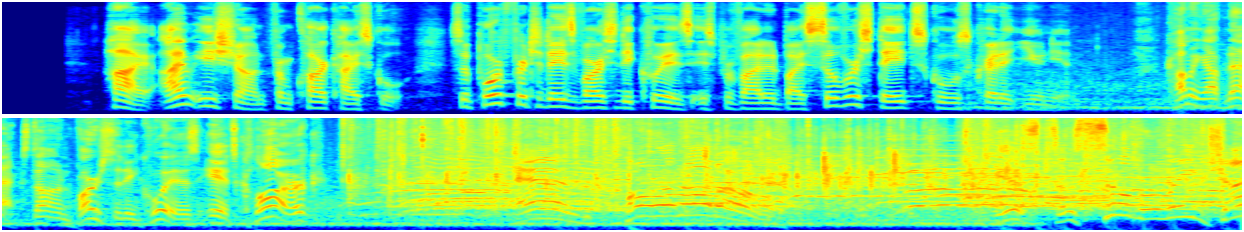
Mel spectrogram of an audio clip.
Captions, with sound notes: Hi. I'm Eshaan from Clark High School. Support for today's Varsity Quiz is provided by Silver State Schools Credit Union. Coming up next on Varsity Quiz, it's Clark... (cheers and applause) And Coronado! (cheers and applause) It's the Silver League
